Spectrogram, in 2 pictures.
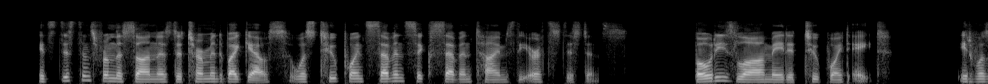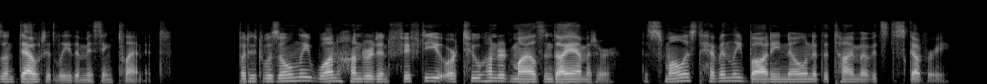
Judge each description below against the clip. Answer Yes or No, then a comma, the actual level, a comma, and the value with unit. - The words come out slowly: No, average, 155 wpm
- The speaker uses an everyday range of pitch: Yes, average, 3.2 semitones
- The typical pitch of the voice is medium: No, low, 125 Hz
